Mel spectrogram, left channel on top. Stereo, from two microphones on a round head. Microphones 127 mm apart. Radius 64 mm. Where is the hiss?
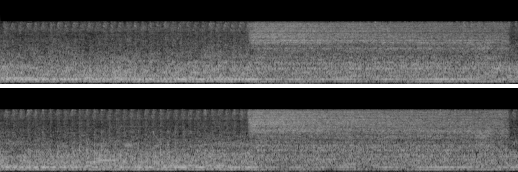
30° right (ahead or behind), 1.7 m.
